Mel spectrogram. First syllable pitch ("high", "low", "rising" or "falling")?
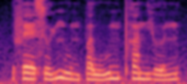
low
